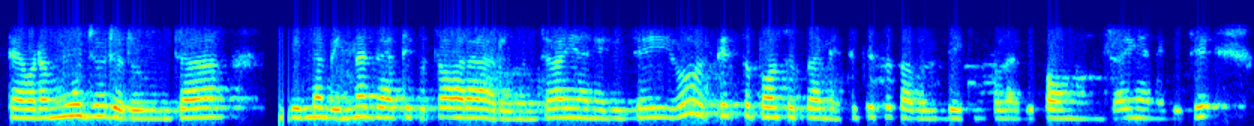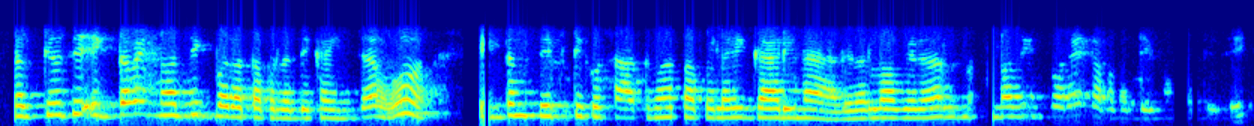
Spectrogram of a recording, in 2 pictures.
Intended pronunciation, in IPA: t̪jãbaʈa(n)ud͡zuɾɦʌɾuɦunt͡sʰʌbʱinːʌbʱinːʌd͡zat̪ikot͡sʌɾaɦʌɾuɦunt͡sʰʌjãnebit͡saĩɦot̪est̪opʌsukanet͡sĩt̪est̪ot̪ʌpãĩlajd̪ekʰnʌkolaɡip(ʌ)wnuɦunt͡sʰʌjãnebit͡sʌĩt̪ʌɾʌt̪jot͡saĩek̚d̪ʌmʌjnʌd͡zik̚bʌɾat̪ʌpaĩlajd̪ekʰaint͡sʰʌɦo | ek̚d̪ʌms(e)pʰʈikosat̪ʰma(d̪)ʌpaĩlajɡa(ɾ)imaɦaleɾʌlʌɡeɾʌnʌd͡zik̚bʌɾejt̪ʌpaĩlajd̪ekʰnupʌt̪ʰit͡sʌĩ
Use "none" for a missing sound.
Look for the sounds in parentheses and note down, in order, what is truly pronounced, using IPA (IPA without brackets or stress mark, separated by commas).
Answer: m, a, e, t̪, ɽ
